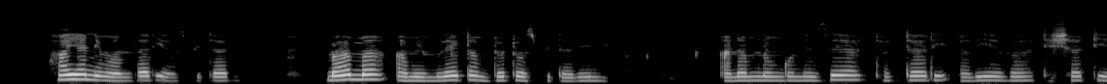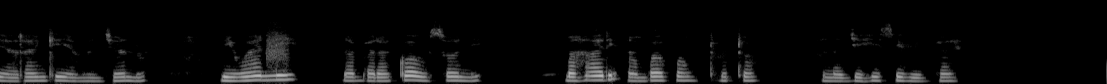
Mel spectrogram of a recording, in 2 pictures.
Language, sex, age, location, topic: Swahili, female, 25-35, Kisumu, health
